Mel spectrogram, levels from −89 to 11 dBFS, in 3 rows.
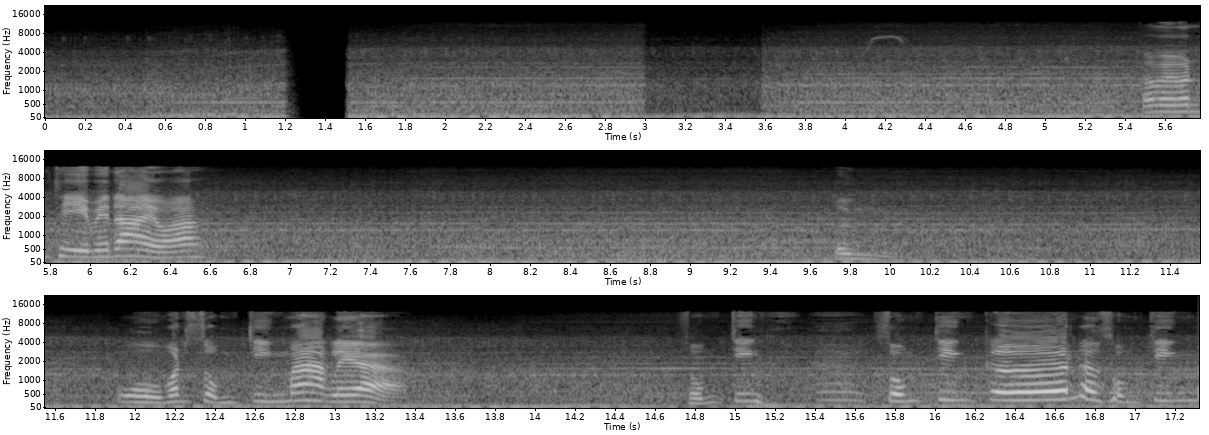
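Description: A call audio freeze comes first, from 1.19 to 1.53 s: the last sound is carried on as a fading buzz that sinks into about 230 ms of silence, and then the audio resumes exactly where it stopped. A plain dropout would lose material. Here nothing is missing and the audio is simply pushed about 312 ms later, pointing to delayed packets that likely drained the jitter buffer. The jitter buffer speed-up then catches up that backlog twice. From 7.24 to 7.65 s the sound rushes at 145% speed, shedding about a fifth of a second. From 11.75 to 12.39 s a milder 107% squeeze trims a few tens of milliseconds. Pitch stays unchanged, which separates this from a tape-style speed change: whole pitch periods are cut out repeatedly, so only the pace hurries. Throughout, the call path's codec limits the top end to about 12 kHz, which fits Opus at a moderate bitrate.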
